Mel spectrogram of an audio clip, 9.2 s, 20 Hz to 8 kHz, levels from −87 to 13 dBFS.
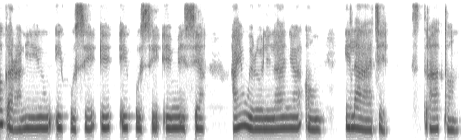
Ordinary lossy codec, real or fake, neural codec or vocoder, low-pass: none; fake; codec, 16 kHz, 8 kbps, FunCodec, trained on LibriTTS, 25 frames a second; 7.2 kHz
